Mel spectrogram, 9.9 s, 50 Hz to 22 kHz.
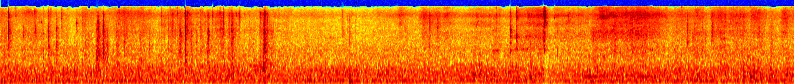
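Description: Cabin noise inside an N700-series Tokaido Shinkansen car rolling slowly into the station platform on arrival: a steady low rumble with a few sharp clicks, the loudest about four and a half and seven seconds in.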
